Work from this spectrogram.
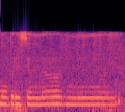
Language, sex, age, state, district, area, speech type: Bodo, female, 18-30, Assam, Kokrajhar, rural, spontaneous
